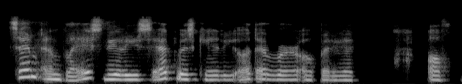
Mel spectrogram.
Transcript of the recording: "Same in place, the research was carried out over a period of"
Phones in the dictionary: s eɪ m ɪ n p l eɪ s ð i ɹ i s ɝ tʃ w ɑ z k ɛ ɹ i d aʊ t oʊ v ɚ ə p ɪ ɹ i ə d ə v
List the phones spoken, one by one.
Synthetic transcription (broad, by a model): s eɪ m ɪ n p l eɪ s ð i ɹ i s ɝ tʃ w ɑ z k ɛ ɹ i aʊ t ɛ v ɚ ə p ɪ ɹ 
